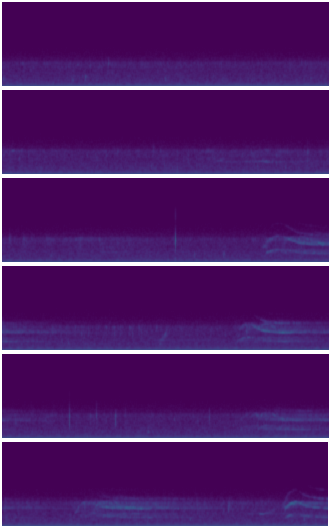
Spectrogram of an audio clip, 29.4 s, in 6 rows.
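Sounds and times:
constant low hydrophone hum: 0.0 - 29.4
click: 12.4 - 13.2, 20.6 - 21.9
killer whale calls: 13.7 - 15.6, 18.2 - 20.0, 23.2 - 29.4.

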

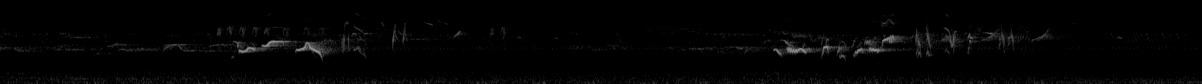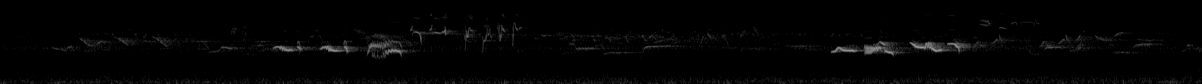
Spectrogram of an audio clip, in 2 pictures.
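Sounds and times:
common blackbird song: 0.0 - 24.0.

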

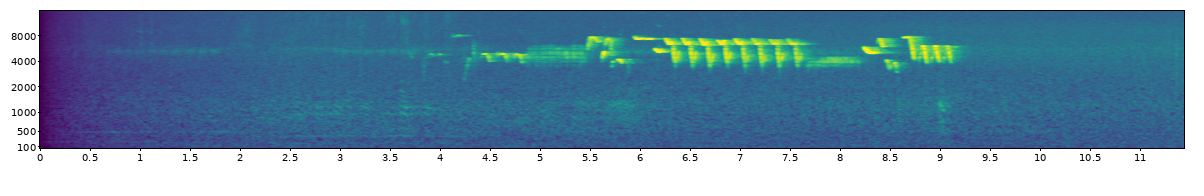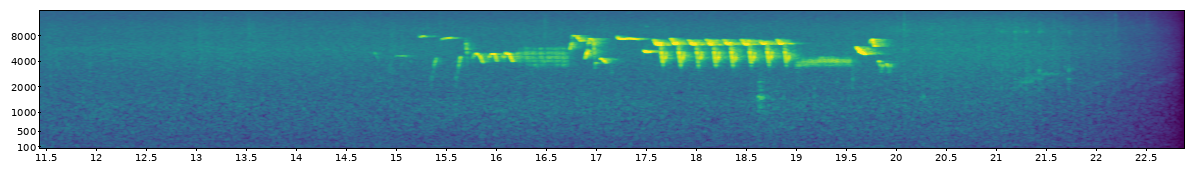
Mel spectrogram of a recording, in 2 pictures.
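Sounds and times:
background hiss: 0.0 - 22.8
Eurasian wren shrill trilling song: 4.2 - 9.2, 15.3 - 20.0.

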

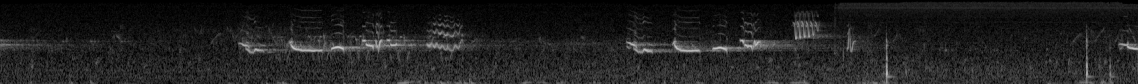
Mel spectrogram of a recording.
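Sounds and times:
Eurasian blackbird singing: 2.4 - 4.8, 6.3 - 11.3.

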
